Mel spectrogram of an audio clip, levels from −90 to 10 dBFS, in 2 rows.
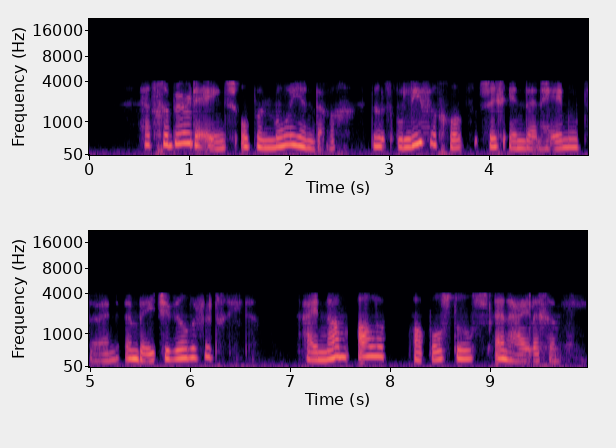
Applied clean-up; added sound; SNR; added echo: neural diffusion model UNIVERSE++.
